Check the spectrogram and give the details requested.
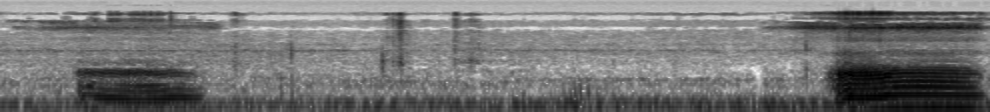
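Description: Two deep, rattling, voiced snores on the breath about four seconds apart, with soft breathing noise between; a dog snoring.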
